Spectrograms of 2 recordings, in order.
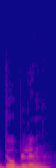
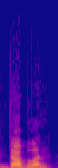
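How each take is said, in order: First: The word is said with an Irish accent. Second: The word is said with an American accent. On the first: "as an Irishman would say it when they say Dublin" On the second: "here in the United States we say Dublin"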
